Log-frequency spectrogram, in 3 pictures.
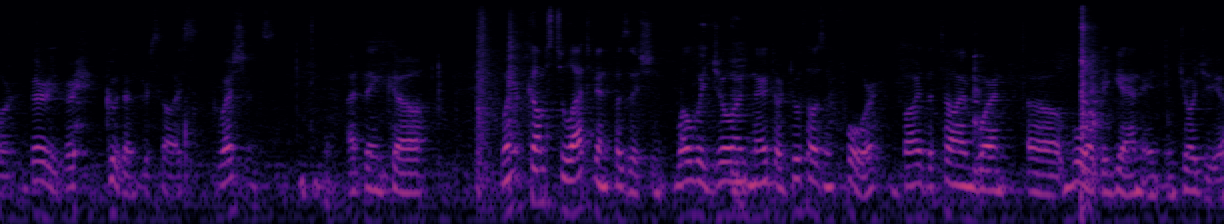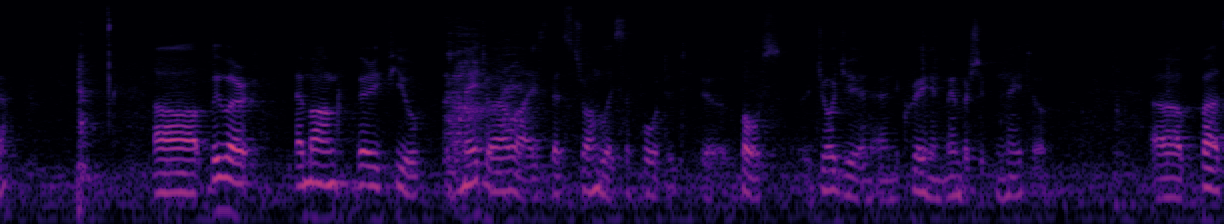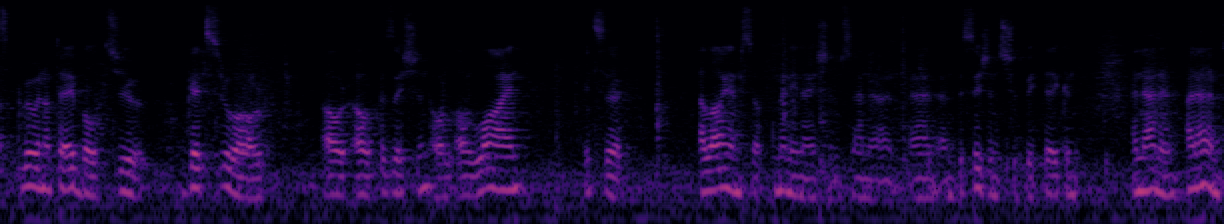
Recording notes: at the University of Washington on April 23, 2015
